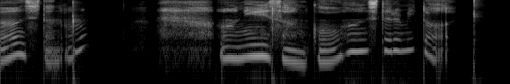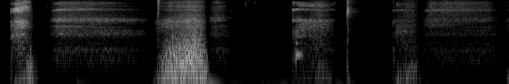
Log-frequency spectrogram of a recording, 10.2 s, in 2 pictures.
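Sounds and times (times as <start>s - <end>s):
speech: 0.2s - 0.9s, 1.5s - 4.6s, 8.0s - 8.4s
breathing close to the ear: 1.3s - 2.2s, 5.2s - 7.4s, 8.0s - 10.1s.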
